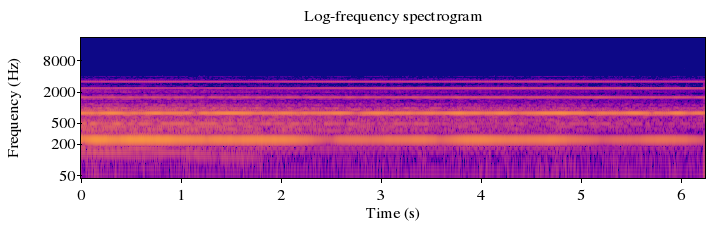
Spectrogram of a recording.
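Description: Electric guitar drone sustained through effects pedals: a chord of held, bell-like tones rings steadily, the lowest note loudest, with no new notes struck.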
